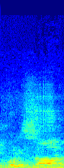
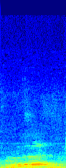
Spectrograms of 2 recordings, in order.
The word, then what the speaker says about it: Poisson: I mentioned to you before that you have this thing called a Poisson bracket, or Poisson. I'm not a fan of French pronunciations.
